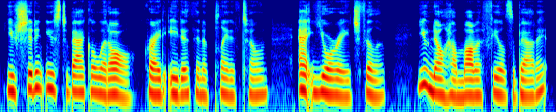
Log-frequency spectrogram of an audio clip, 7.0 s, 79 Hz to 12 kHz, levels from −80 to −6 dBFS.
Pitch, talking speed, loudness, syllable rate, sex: 180 Hz, 200 wpm, -19 LUFS, 5.5 syllables/s, female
